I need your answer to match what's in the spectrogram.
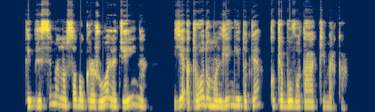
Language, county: Lithuanian, Kaunas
